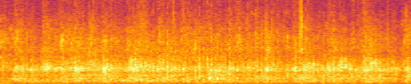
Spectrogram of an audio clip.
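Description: Steady audience applause for a member of the audio team, a dense crackle of many hands clapping at a fairly even level throughout, with no voices standing out above it.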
